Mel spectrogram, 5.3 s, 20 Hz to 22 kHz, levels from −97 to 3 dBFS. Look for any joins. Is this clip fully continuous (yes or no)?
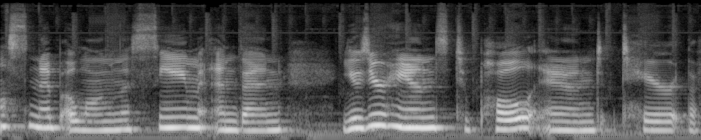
yes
